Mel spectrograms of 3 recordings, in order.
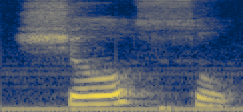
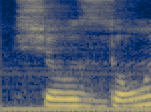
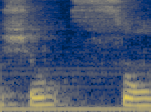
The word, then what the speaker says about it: chausson: इसको कहते हैं un chausson, chaud CHAU, chaud double SON, son, chausson। ध्यान से, क्योंकि यहाँ पे अगर डबल एस है, दो बार एस लिखा हुआ है, तो इसको एस की तरह प्रोनाउंस करना है, इसको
